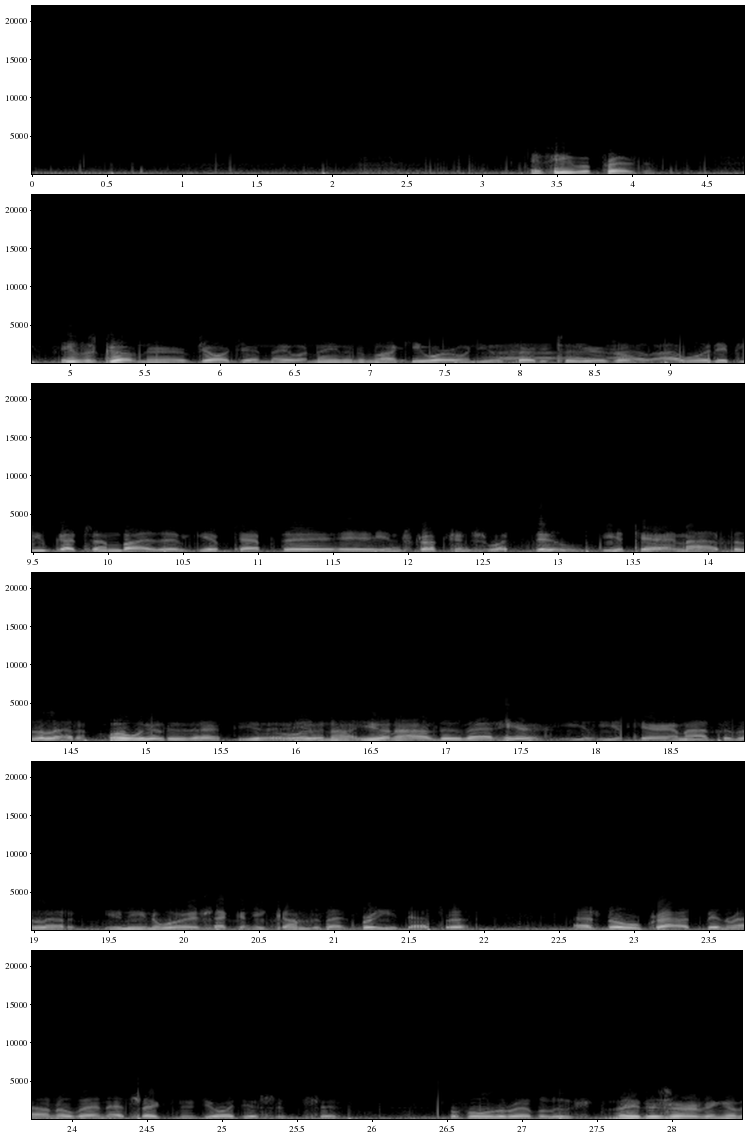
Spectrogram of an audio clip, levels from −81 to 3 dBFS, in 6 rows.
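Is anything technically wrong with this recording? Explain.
No, nothing technical stands out here; it all sounds the way it should, so there's nothing to flag.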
